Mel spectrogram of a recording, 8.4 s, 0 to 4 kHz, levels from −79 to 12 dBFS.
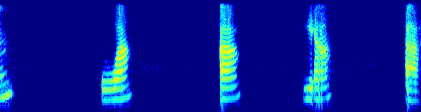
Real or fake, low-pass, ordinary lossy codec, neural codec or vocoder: real; 3.6 kHz; none; none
